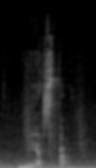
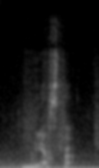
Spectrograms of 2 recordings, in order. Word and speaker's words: место: Again, me, syllable me is stressed, so we must pronounce it as it is. But the last one, again, we have O, it is not stressed, so we say it as A. Место, место. Это мое место.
